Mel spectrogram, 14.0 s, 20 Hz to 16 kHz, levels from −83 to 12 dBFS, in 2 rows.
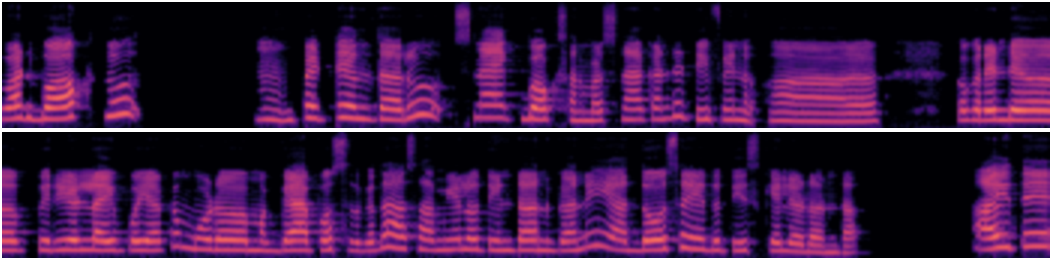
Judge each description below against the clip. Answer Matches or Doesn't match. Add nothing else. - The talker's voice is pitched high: Matches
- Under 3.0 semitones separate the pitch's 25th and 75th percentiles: Matches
